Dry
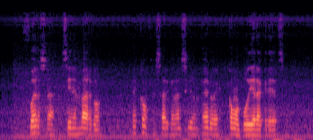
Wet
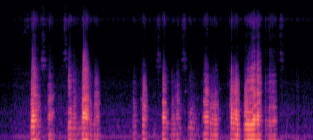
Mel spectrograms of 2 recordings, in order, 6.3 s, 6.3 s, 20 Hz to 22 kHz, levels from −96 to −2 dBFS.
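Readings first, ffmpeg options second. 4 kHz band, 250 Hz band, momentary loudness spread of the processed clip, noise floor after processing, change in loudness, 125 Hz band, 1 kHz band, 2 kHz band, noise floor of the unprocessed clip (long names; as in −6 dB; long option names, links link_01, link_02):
+7.5 dB, −2.5 dB, 18 LU, −66 dBFS, −0.5 dB, +2.0 dB, −1.0 dB, +3.0 dB, −54 dBFS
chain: -filter_complex "[0:a]aeval=exprs='0.237*(cos(1*acos(clip(val(0)/0.237,-1,1)))-cos(1*PI/2))+0.0211*(cos(3*acos(clip(val(0)/0.237,-1,1)))-cos(3*PI/2))+0.0335*(cos(6*acos(clip(val(0)/0.237,-1,1)))-cos(6*PI/2))+0.0168*(cos(7*acos(clip(val(0)/0.237,-1,1)))-cos(7*PI/2))':channel_layout=same,asplit=2[link_01][link_02];[link_02]adelay=32,volume=-8.5dB[link_03];[link_01][link_03]amix=inputs=2:normalize=0"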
